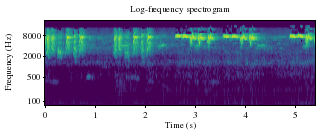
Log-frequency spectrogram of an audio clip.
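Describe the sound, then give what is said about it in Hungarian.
Song thrush singing: short bright phrases of high chirping notes, repeated several times in quick succession, clear and fairly loud against a quiet background. “Hallgassuk meg tehát az énekes rigó énekét.”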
